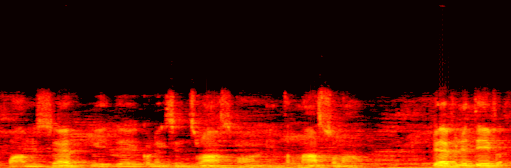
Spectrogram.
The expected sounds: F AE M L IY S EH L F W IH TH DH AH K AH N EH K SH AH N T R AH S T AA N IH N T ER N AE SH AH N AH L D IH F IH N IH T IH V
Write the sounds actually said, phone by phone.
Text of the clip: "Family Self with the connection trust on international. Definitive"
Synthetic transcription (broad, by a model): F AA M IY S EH F W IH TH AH K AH N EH K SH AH N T R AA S AA N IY N T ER N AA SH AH N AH L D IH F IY N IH T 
